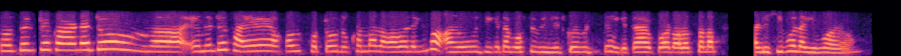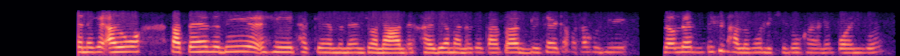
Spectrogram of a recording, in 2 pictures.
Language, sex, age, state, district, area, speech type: Assamese, female, 18-30, Assam, Kamrup Metropolitan, rural, conversation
